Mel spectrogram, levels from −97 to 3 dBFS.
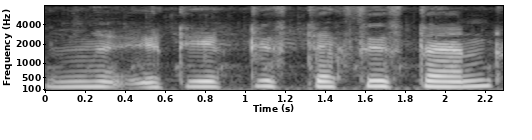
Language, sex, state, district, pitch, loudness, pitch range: Bengali, male, West Bengal, North 24 Parganas, 180 Hz, -18 LUFS, 180-195 Hz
